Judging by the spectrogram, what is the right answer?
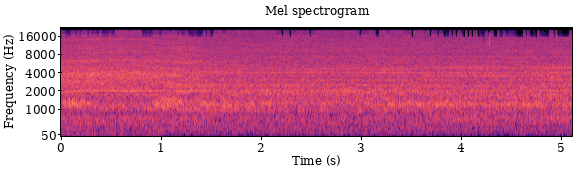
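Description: A hotel-supplied replacement hair dryer blows at high speed, a loud, steady rushing whoosh that holds unchanged throughout with no talk.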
